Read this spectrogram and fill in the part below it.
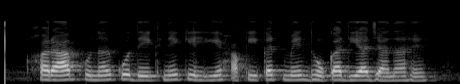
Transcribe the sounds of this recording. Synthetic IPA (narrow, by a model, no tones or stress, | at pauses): xɐɾaːbɦʊnəɾkod̪eːkʰnekeliehɐ̰qiːqət̪mẽd̪ʱoːkad̪ijad͡ʒaːnaɦɛː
